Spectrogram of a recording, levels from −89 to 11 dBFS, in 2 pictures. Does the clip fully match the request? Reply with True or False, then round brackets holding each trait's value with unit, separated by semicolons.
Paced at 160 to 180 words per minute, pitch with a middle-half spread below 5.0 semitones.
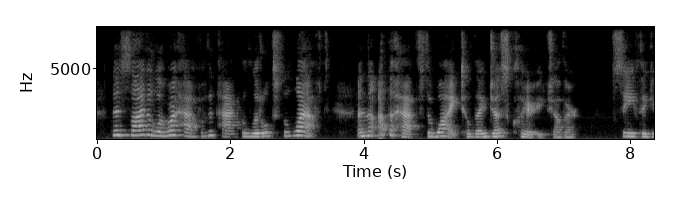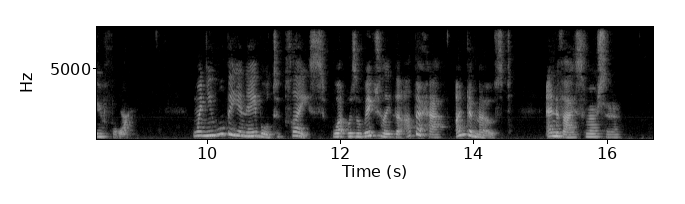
False (170 wpm; 5.4 semitones)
